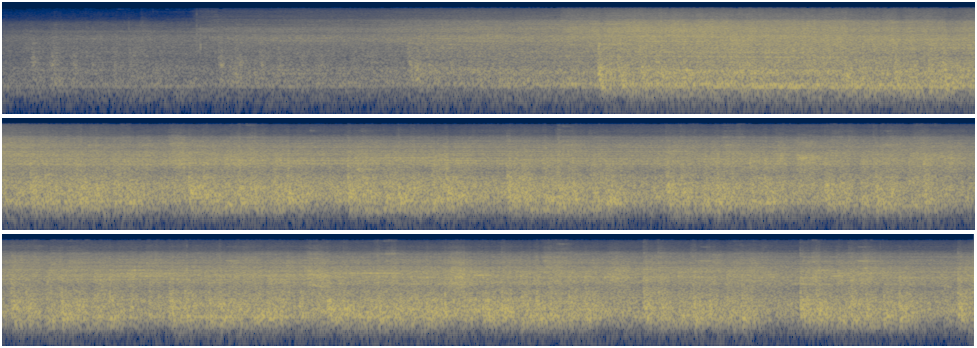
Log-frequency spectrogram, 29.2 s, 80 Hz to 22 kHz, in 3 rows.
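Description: JR Freight container train, hauled by an EF210 electric locomotive, approaching and passing close by. The rumble swells over the first six seconds, then holds as a steady loud rush of wheels on rail as the container wagons go past. A faint high ringing tone comes and goes in the last several seconds.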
